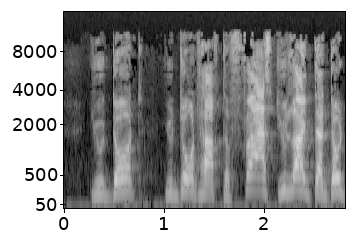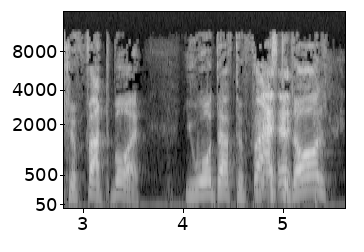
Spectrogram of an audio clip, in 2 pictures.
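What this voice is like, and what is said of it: Put-on Caribbean accent drifting Austrian. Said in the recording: “You almost crossed over from... from like some kind of Caribbean accent to Austrian.”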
